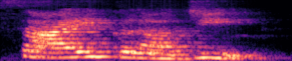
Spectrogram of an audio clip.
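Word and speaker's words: psychology: अब ये वर्ड है जो कि बहुत ही ज्यादा बच्चों को डिफिकल्ट लगता है, साइकोलॉजी पी साइलेंट रहेगा यहाँ पे, कबर्ड देखिए यहां पर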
